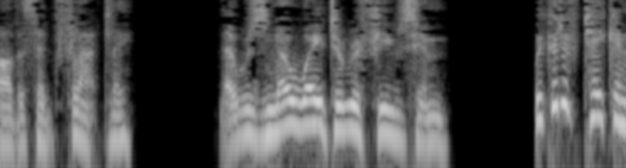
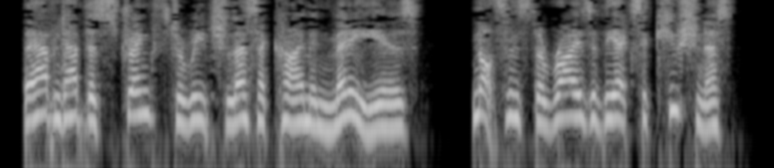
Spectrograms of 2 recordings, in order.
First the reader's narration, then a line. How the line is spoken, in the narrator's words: I snapped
